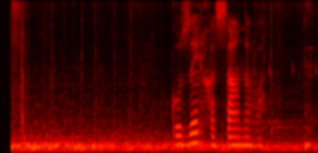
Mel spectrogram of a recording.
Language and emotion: Russian, neutral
